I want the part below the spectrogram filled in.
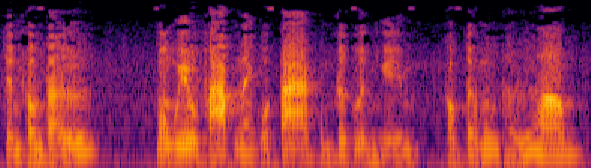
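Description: A woman's voice: very deep voice, big pitch swings, brisk, slightly rough, pitched below the performer's own voice, heavily acted. A woman voicing a sly, mischievous young male rogue with a teasing, cocky manner, in a slightly dull recording.

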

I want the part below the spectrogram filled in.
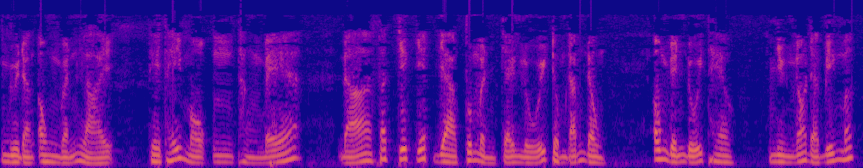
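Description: A man narrating a story in a plain, steady reading. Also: mid-range voice, normal speed. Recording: dull lo-fi recording, faint hiss.

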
